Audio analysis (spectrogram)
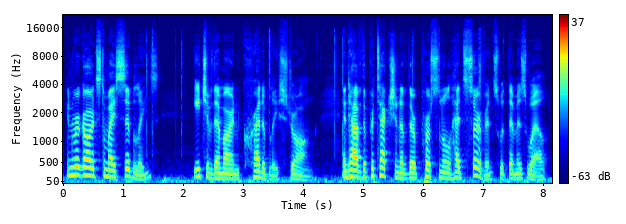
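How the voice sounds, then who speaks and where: A man playing a devoted, protective vampire nobleman in a scripted audio drama, speaking formally and gravely. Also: medium pitch, very animated, a bit bright. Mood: grave, worried. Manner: solemn, formal, deliberate.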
